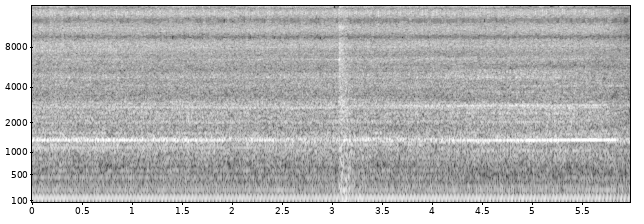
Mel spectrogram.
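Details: BMW E46 M3 S54 engine after Vanos rebuild, exhaust sprocket and oil pump disc: steady even idle, smooth low drone, one brief blip near the middle; running normally.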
